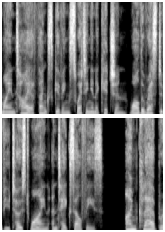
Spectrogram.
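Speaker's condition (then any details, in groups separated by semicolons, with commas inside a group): No condition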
